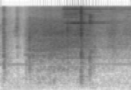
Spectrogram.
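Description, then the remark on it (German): Millet grains poured into a clay bowl: a steady, dense, hissing patter of tiny impacts with a few brighter clicks, lasting under two seconds with no voices. “So klingt Hirse in einer Tonschüssel.”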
